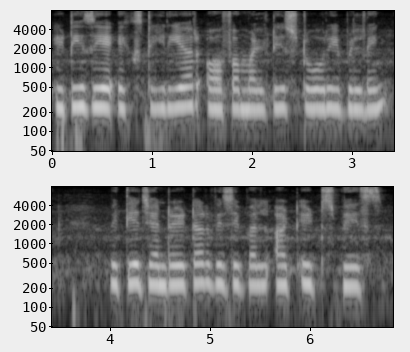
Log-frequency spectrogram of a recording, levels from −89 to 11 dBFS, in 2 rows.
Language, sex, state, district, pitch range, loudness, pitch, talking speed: English, female, Karnataka, Bangalore, 225-240 Hz, -18 LUFS, 230 Hz, 150 wpm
